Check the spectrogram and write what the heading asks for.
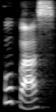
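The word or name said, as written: Πού πας;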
